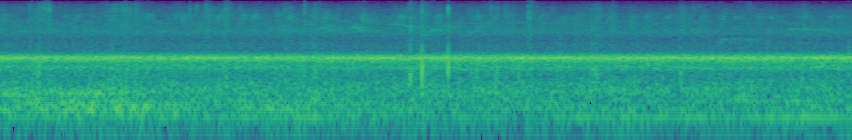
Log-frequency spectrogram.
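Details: Male cicadas calling in their millions to draw mates: an even, persistent buzzing drone, with occasional clicks and light tapping sounds in the foreground.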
